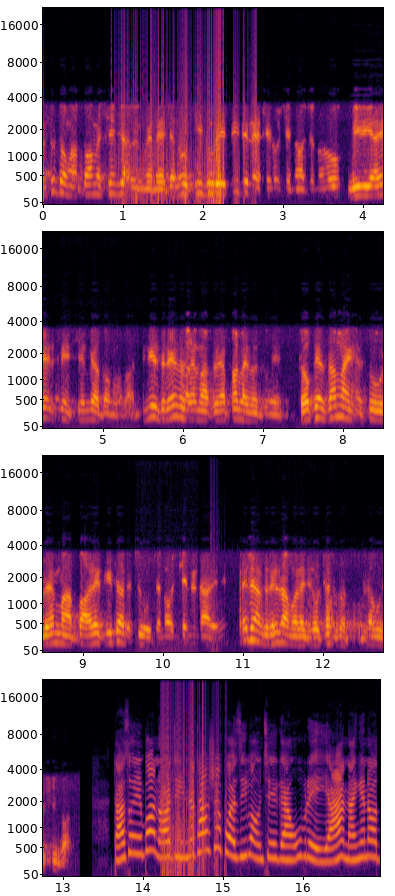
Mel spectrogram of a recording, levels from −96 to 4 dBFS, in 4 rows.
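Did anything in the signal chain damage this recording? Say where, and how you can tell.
Yes. Processor overload crackle appears at the driver and buffer stage in three bursts, from 0.85 to 2.66 s, 10.59 to 10.95 s and 14.22 to 15.03 s. Each burst is a gritty tearing laid over the sound, and it stops cleanly when the burst ends. The very fine grain suggests buffers of under a millisecond. The processor missed their deadlines dozens to a couple of hundred times in a row, and each miss replayed a scrap of old audio with hard edges.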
